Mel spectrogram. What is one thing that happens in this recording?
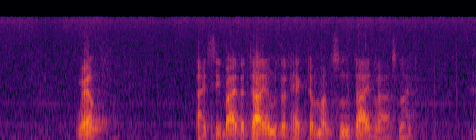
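An elderly man speaks in a raised, emphatic voice nearby.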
